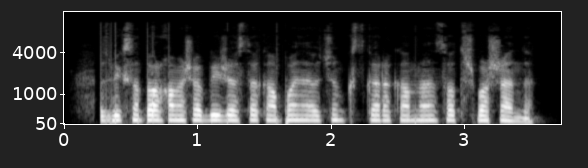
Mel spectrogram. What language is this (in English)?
Uzbek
